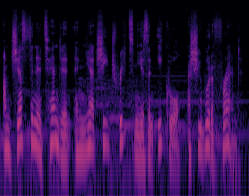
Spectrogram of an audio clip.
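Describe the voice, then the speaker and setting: A courteous young gentleman retainer from a video game, played by a male actor, speaking in a very lively, swinging pitch. He is playful and smooth-talking yet formal, with music playing behind him. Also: fairly quick, natural voice. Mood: warm, explanatory. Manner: polite, playful, formal phrasing. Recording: game dialogue over background music.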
